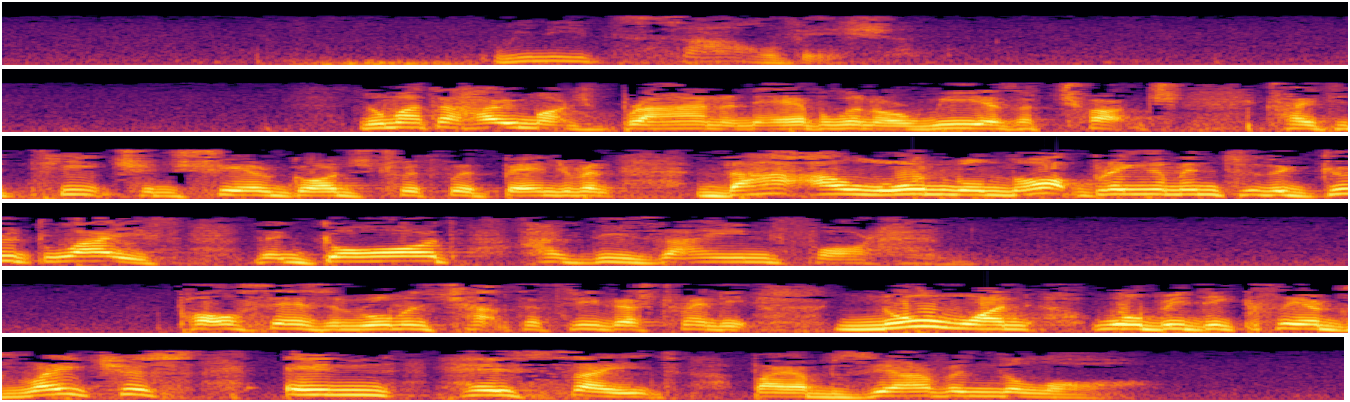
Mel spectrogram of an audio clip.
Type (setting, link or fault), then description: setting, large echoing room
